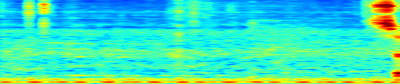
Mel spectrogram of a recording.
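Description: Steady low hum of background noise picked up by the microphone in a pause between words; a spoken word begins near the end.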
